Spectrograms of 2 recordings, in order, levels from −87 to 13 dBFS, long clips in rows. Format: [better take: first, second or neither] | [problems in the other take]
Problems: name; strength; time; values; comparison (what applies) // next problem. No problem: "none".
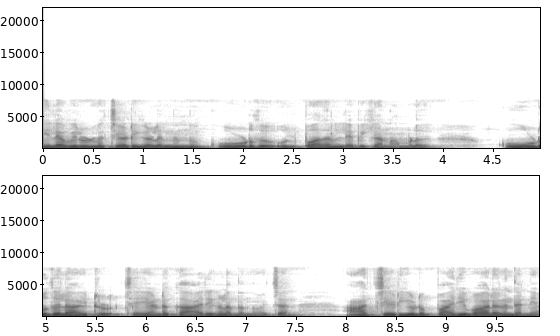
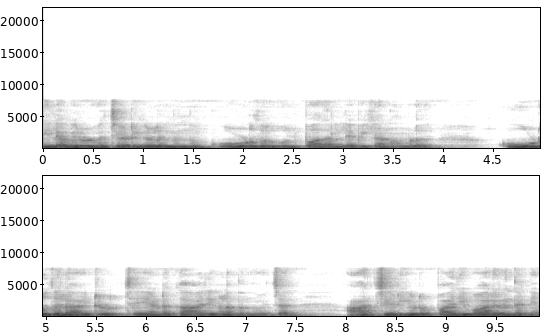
first | room echo; dies away in 0.4 s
